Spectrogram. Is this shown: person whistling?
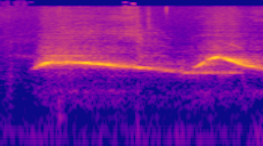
yes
